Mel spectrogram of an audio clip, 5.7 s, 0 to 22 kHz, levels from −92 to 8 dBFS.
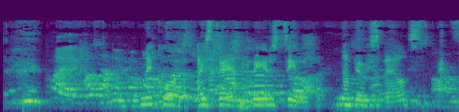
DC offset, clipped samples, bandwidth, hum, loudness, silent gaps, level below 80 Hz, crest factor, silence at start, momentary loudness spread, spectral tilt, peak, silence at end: under 0.1%; under 0.1%; 11.5 kHz; none; -18 LUFS; none; -56 dBFS; 16 dB; 0.05 s; 10 LU; -4.5 dB/octave; -2 dBFS; 0 s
